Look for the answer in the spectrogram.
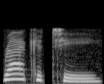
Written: rackety

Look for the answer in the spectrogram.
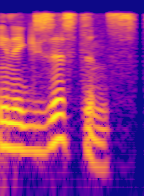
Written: inexistence

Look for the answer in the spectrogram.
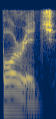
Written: borage

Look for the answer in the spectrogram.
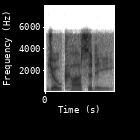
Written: jocosity

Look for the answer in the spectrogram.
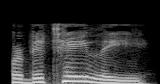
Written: orbitale

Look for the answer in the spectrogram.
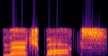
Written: matchbox

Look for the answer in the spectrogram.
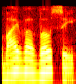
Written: viva voce

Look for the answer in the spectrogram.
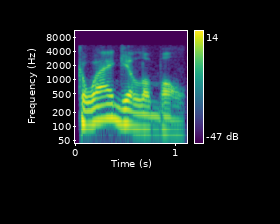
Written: coagulable

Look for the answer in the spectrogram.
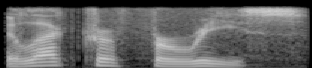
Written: electrophorese

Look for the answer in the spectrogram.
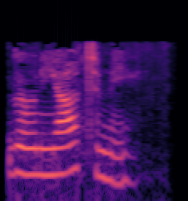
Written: goniotomy

